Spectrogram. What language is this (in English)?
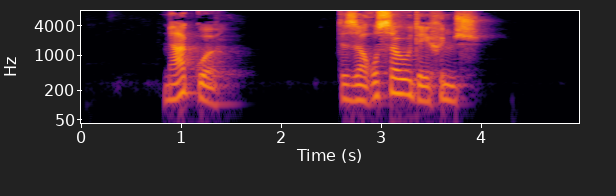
Kabardian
